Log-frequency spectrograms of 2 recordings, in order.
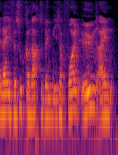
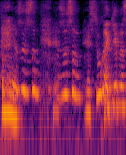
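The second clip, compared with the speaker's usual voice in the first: laughing; 12 semitones higher than usual. Real, not acted. Laughing at search result.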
